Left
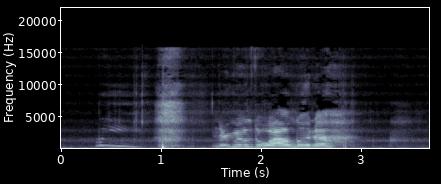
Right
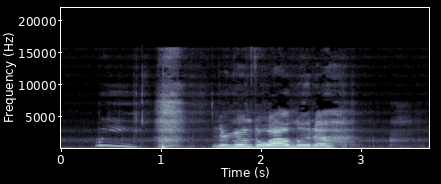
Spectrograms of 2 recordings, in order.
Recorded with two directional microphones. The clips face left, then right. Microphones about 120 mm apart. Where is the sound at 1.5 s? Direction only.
30° right (ahead or behind).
